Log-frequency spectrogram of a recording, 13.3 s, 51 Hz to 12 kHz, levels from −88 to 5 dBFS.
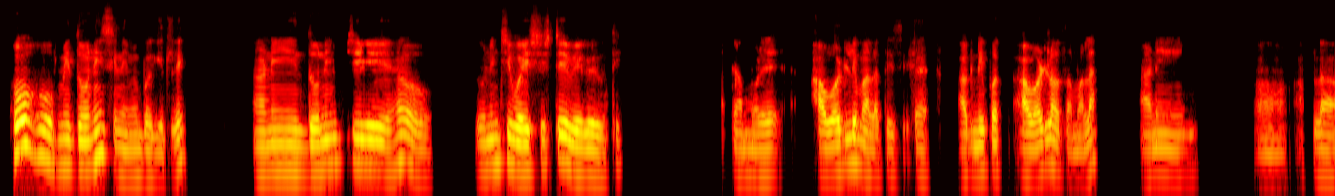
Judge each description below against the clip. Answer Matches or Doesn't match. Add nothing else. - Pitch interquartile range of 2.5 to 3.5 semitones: Doesn't match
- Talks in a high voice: Doesn't match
